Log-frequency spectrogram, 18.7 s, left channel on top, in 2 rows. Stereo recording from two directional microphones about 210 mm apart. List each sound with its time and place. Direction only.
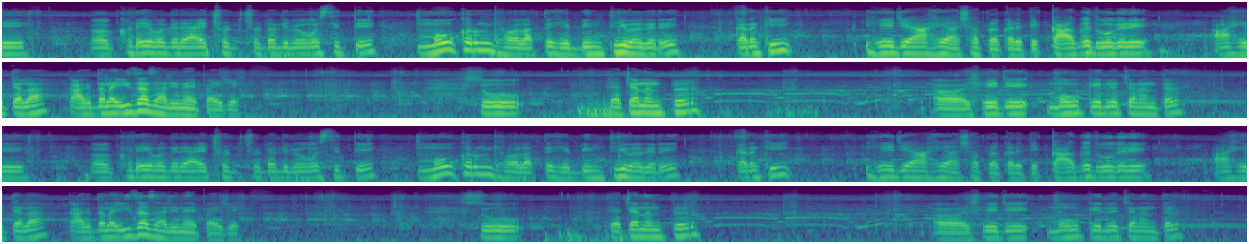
0.6 s speech: centre (ahead or behind)
3.2 s speech: 25° left (ahead or behind)
4.4 s speech: 30° left (ahead or behind)
4.7 s speech: 20° left (ahead or behind)
5.0 s speech: 30° left (ahead or behind)
6.5 s speech: 15° left (ahead or behind); by 11.1 s centre (ahead or behind)
12.8 s speech: 5° right (ahead or behind)
16.3 s speech: 10° right (ahead or behind)
16.8 s speech: 10° left (ahead or behind)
